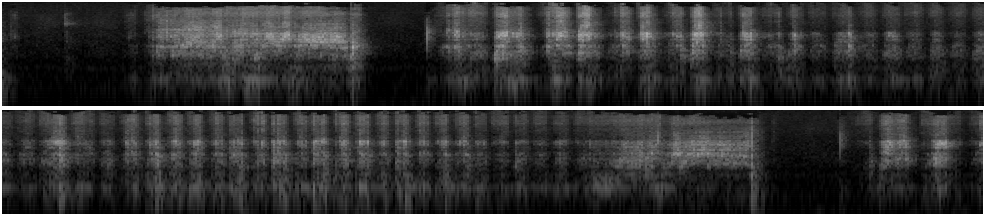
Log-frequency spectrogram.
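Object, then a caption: Black-coated paper scratch-art card scraped with a wooden stylus. A wooden stylus scratches along the border strip of a flat paper scratch-art card with a black coating, making a dry, bright rasping sound. A long steady scrape gives way to a run of quick, uneven strokes, with brief silent pauses before the scraping resumes.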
